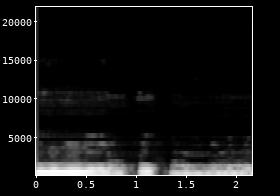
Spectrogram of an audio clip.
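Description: A young woman singing unaccompanied, holding a long steady note, breaking off briefly about a second in, then holding a slightly lower note with a gentle vibrato.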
